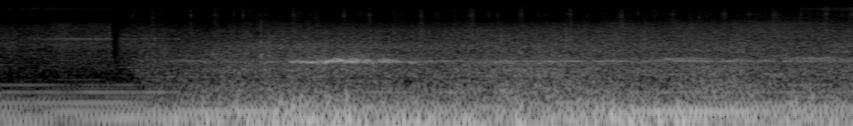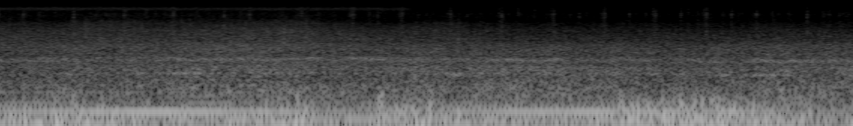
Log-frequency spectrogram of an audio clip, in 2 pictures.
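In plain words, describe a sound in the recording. A small boat motor hums steadily.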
